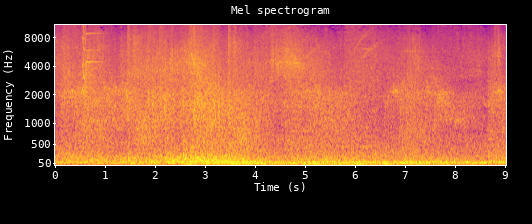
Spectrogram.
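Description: Explosions and heavy gunfire boom and rumble in a loud battle.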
